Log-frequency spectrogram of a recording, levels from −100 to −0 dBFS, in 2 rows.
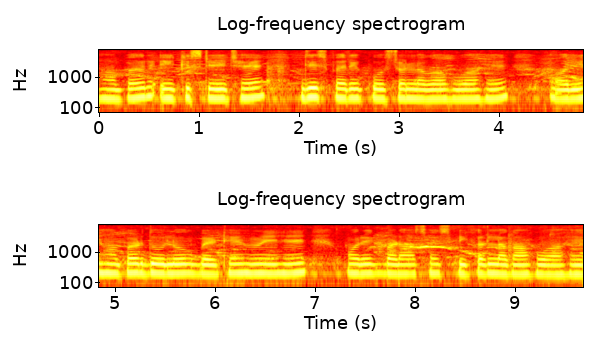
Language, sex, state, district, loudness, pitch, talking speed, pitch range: Hindi, female, Himachal Pradesh, Shimla, -17 LUFS, 205 Hz, 175 wpm, 200-210 Hz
